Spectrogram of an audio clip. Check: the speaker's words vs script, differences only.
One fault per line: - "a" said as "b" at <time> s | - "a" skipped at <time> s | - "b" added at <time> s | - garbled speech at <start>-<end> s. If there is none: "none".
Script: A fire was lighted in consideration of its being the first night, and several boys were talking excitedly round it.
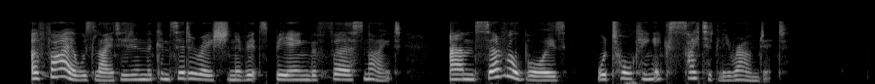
none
